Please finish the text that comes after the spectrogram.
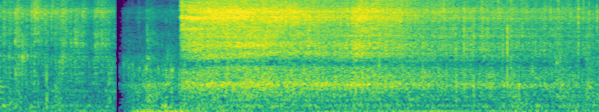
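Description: Mustard seeds hit hot oil while raw banana stir-fry is being prepared. After a brief quiet gap, a loud, bright sizzling hiss bursts out close by and slowly eases off.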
